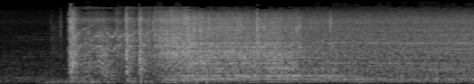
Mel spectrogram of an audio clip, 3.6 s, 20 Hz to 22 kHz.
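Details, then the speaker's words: 2004 Nissan Quest parts vehicle with a light front-end hit, no damage near the engine. Short crank that catches quickly and settles into a steady, smooth idle with no knocks or misses; normal engine start. "Alright, let's listen to it idle. Motor sounds strong. Nice and smooth. Engine sounds great."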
